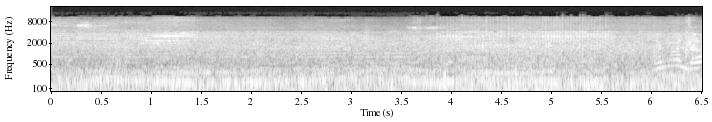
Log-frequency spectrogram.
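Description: Steady low rumble of street traffic and running car engines.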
